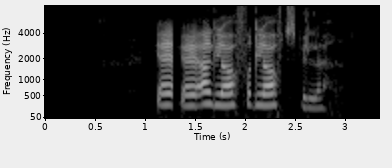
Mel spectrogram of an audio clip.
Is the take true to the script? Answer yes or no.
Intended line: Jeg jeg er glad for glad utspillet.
yes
